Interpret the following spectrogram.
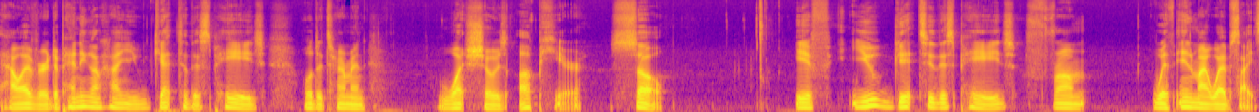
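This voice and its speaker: Low-voiced man walking through his web design. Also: dry recording. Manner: relaxed, many fillers and restarts. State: losing his voice. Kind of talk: casual screen-share walkthrough.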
